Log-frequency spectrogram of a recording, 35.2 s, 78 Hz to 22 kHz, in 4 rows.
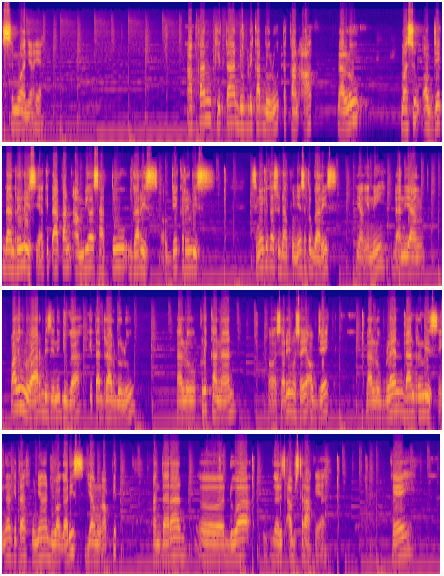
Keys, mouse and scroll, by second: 9.2-22.5 shift+drag, 28.5 shift+Down, 30.6-35.1 shift+drag.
